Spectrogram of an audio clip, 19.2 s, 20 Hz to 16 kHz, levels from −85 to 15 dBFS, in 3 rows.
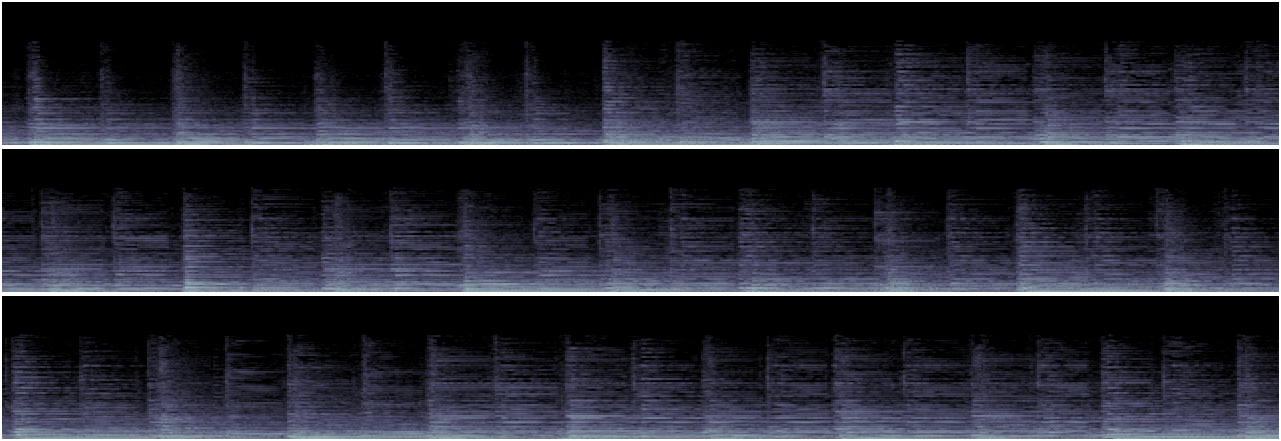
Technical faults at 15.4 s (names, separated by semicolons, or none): wrong sample rate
